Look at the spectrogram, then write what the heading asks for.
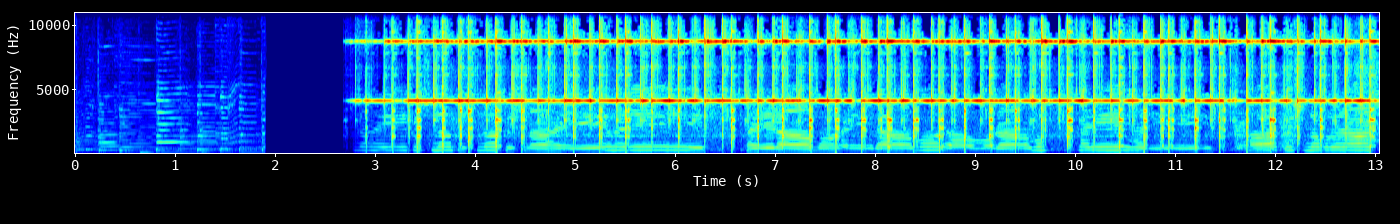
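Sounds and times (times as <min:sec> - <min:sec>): hand bell ringing rapidly: 0:02.7 - 0:13.0
person chanting: 0:02.8 - 0:13.0.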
